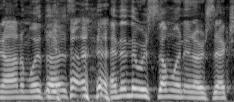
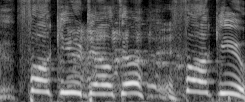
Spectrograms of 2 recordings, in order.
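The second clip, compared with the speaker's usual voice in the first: mock very high, dragged-out, furious ranting yell; 9 semitones higher than usual. Telling about a hugely delayed flight and yelling at the airline, retelling a furious meltdown. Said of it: "I can't have public meltdowns".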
